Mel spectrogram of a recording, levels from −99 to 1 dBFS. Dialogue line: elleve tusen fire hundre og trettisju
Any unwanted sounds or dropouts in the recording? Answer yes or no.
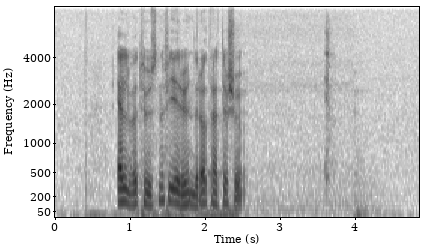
yes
